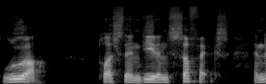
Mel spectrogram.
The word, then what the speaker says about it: Lugaid: the honorific Mo, plus the original name Lugaid, pronounced Lua, plus the endearing suffix.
